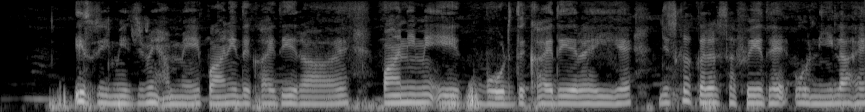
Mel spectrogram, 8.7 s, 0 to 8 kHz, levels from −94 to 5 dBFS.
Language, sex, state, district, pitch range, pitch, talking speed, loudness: Hindi, male, Goa, North and South Goa, 150-165 Hz, 155 Hz, 165 wpm, -34 LUFS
